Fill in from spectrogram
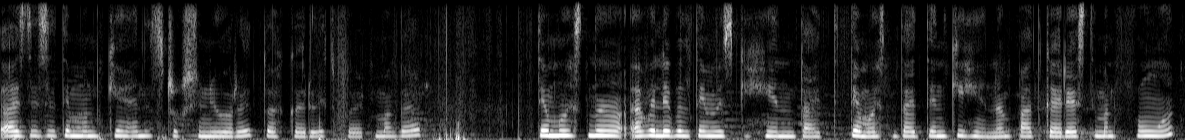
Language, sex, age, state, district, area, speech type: Kashmiri, female, 18-30, Jammu and Kashmir, Budgam, urban, spontaneous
